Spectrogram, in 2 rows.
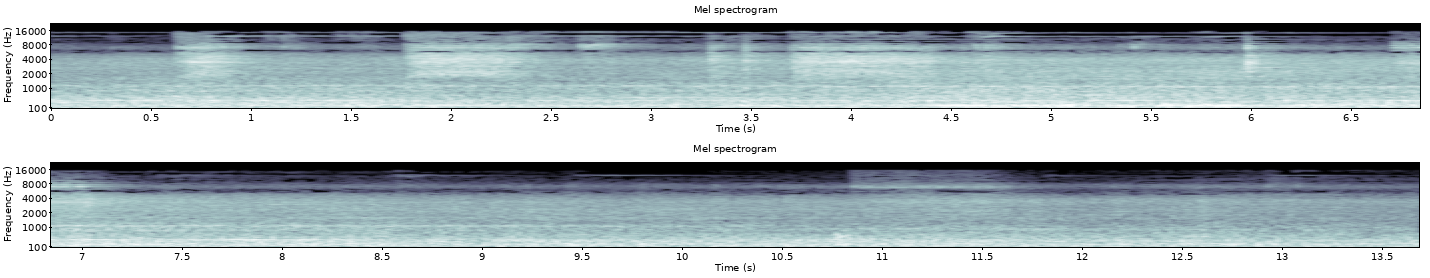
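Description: Indian Railways WAP-7 electric locomotive and double-decker coaches passing along the platform line, a steady rumble of wheels on rail. There are several short hisses in the first seven seconds.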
